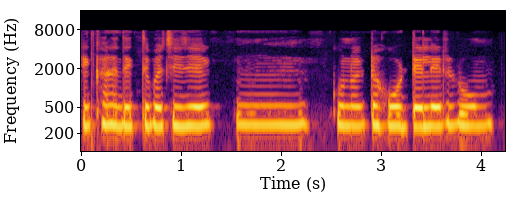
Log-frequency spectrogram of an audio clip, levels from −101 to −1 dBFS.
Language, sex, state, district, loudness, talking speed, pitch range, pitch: Bengali, female, Tripura, West Tripura, -14 LUFS, 140 wpm, 255-270 Hz, 260 Hz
